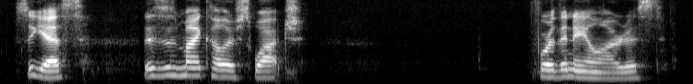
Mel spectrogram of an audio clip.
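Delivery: breathless, out-of-breath, panting voice. Speaker back from running upstairs to fetch a color swatch, out of breath, panting. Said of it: "I don't want to like pant in your guys' ears".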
